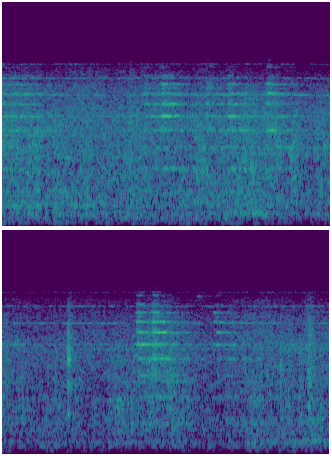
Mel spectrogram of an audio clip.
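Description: Faint background rumble and hiss, with soft high-pitched tones that swell and fade about three times, and a small click about four seconds in.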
